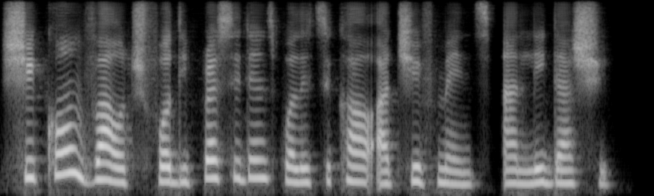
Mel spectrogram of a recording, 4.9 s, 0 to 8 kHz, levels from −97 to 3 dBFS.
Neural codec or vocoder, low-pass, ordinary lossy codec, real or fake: codec, 16 kHz, 0.7 kbps, FocalCodec; none; none; fake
